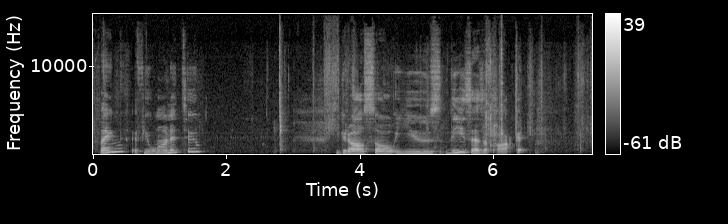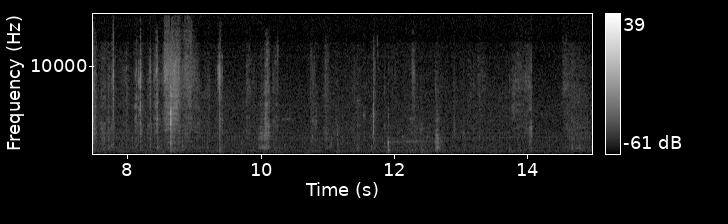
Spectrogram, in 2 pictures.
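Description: Paper rustles and creases softly as it is folded and smoothed.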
